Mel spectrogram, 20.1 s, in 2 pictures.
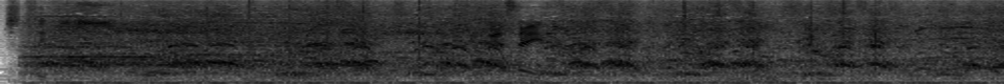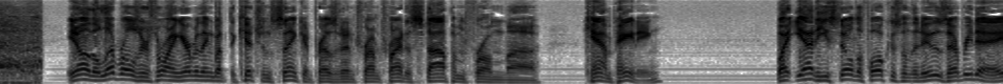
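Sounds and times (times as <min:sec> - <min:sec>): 
thunderous crowd applause and cheering at race: 0:00.0 - 0:10.5
speech: 0:10.7 - 0:16.7, 0:17.8 - 0:20.0.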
